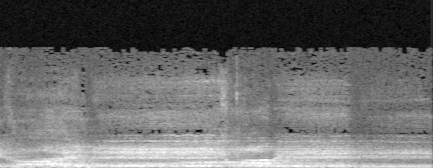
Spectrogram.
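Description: Male vocal octet singing a cappella in close harmony: sustained chords that shift every second or so.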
